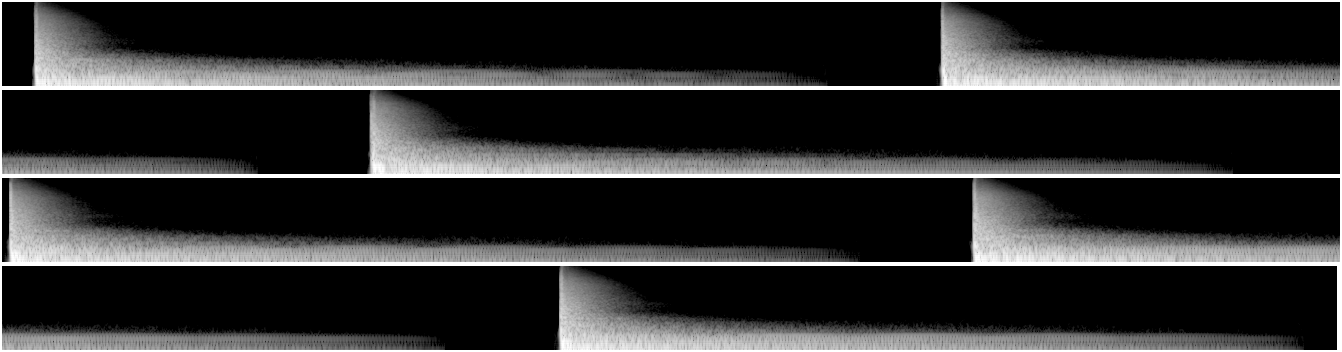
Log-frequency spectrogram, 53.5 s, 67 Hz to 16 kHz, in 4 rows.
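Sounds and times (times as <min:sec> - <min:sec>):
concert bass drum hit: 0:00.4 - 0:03.6, 0:09.4 - 0:11.5, 0:17.1 - 0:19.4, 0:26.9 - 0:29.3, 0:36.5 - 0:38.8, 0:45.8 - 0:48.4.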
